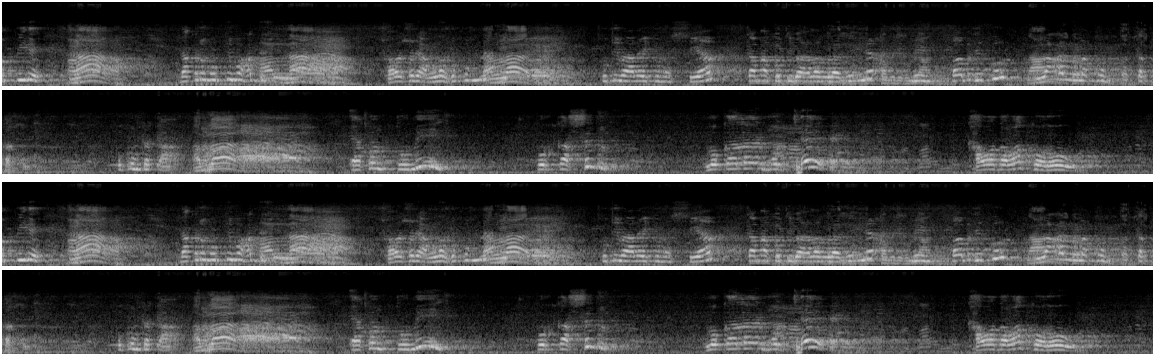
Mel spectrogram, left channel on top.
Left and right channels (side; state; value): both; identical; correlation 1.00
